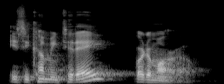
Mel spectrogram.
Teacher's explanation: it's an information question because you have options today or tomorrow in these questions where you have two options the intonation goes up before or and then down at the end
